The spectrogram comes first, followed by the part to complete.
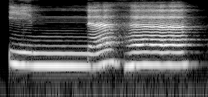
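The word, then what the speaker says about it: إنها: Get the letter on its own, pronounce it separately, and then connect it with the coming letter. So it becomes innaha, ha.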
